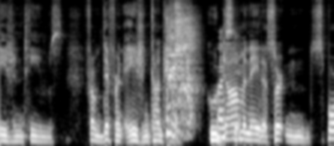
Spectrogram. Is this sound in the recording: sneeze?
yes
